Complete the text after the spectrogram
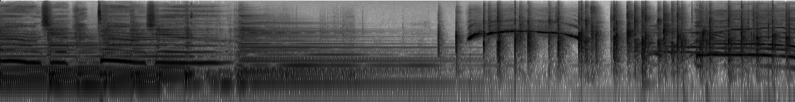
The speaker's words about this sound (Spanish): Hay aplausos detrás de los vidrios también.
